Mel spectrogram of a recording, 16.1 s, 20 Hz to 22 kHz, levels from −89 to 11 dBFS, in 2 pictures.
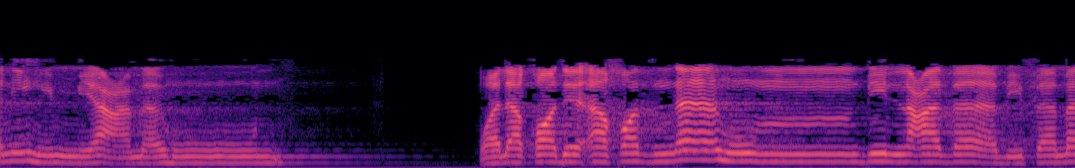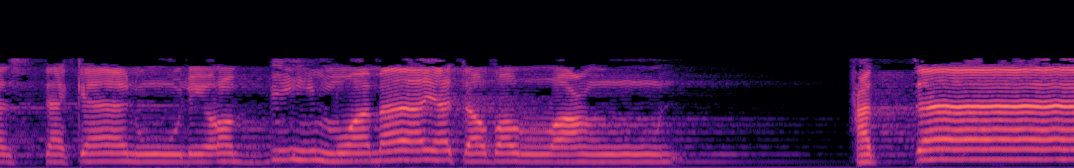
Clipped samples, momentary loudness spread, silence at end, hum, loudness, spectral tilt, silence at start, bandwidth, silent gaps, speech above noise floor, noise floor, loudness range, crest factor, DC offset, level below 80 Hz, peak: under 0.1%; 17 LU; 0 s; none; -21 LUFS; -8 dB/octave; 0 s; 5.4 kHz; none; 51 dB; -74 dBFS; 6 LU; 18 dB; 0.1%; -76 dBFS; -6 dBFS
